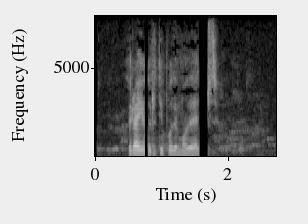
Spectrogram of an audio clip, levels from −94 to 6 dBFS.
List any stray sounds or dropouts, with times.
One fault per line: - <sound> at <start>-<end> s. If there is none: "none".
- dropout at 0.7-0.8 s
- dropout at 1.6-1.7 s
